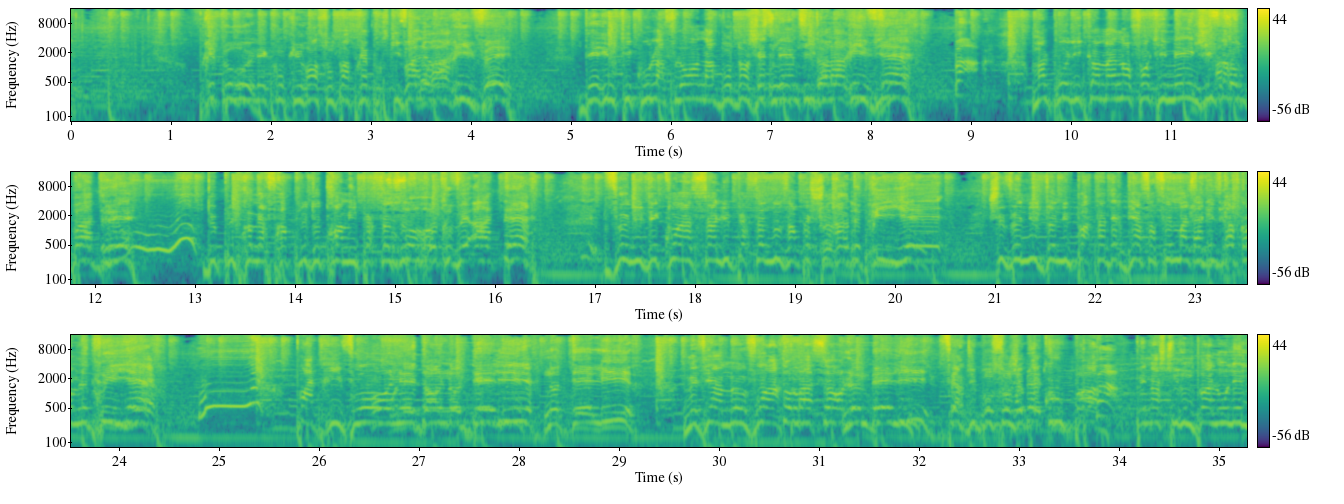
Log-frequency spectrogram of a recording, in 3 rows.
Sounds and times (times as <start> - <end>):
Music: 0.0 - 35.2.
